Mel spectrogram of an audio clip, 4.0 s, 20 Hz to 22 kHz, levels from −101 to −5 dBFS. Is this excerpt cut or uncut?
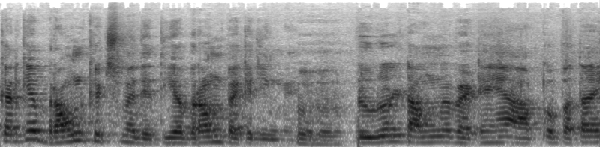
cut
